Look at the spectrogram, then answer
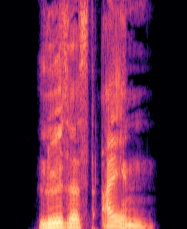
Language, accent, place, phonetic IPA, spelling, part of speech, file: German, Germany, Berlin, [ˌløːzəst ˈaɪ̯n], lösest ein, verb, De-lösest ein.ogg
- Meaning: second-person singular subjunctive I of einlösen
